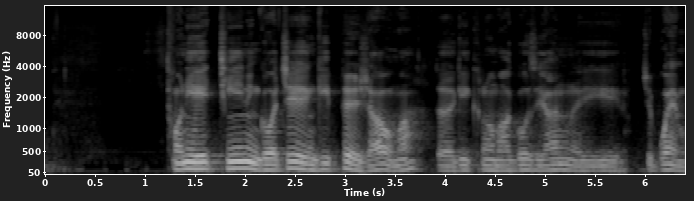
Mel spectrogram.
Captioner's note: speaks foreign language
